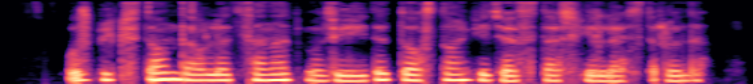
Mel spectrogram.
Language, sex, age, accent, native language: Uzbek, female, 12-17, Toshkent viloyati, Uzbek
